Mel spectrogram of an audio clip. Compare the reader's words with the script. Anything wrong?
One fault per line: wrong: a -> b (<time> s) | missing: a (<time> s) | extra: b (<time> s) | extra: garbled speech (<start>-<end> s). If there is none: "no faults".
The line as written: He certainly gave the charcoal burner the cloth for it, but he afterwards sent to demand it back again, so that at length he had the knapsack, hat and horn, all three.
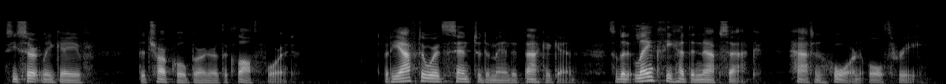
no faults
